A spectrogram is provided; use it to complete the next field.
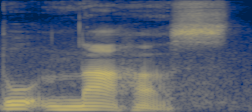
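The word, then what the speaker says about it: נחש: neste detalhe mas a palavra Serpente no hebraico é pronunci naras e o termo narras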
